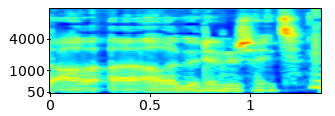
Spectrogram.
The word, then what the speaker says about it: oligodendrocytes: That's exactly how it's pronounced, oligodendrocytes.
